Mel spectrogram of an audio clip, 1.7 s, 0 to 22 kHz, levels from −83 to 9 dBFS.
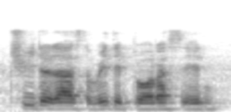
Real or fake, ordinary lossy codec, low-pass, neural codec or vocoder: real; none; 7.2 kHz; none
